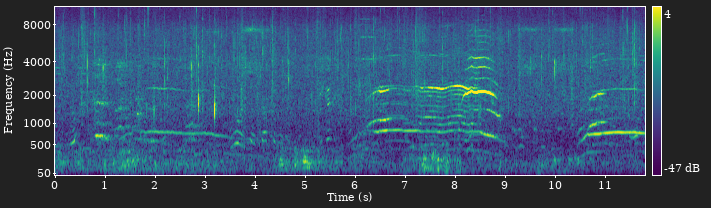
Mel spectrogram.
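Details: Two male cats fighting over territory and breeding, angry drawn-out yowls rising and falling, some with bright overtones, alternating between the animals, over a constant rain-like hiss and low rumbling background.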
